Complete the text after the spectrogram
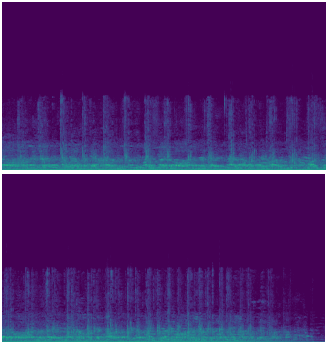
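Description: A large crowd of protesting firefighters in Tehran chants slogans in unison, such as 'Proper livelihood is our undeniable right', loud and sustained, with rhythmic shouted phrases repeating over a dense wash of voices for about twelve seconds before fading slightly at the end.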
